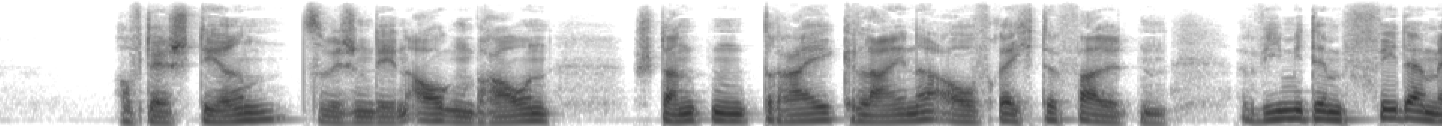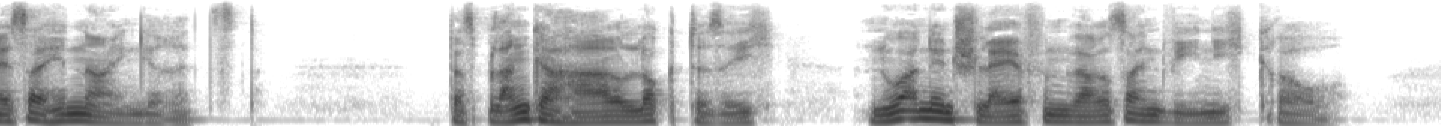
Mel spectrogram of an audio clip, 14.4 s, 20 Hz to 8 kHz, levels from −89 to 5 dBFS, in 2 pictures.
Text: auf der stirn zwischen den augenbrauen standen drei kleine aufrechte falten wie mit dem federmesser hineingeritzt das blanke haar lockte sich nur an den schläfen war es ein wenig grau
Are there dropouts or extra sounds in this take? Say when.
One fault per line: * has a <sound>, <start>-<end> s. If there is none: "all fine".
all fine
